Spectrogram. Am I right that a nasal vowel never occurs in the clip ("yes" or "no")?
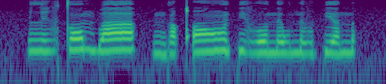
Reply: no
